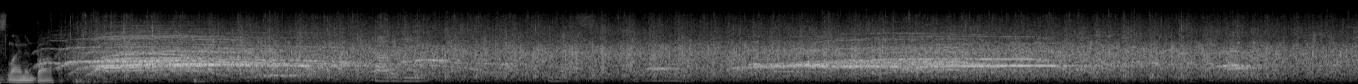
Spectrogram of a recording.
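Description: Audience members cheer and whoop.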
